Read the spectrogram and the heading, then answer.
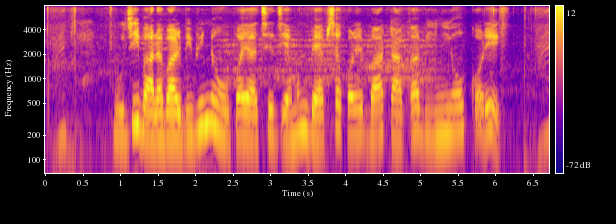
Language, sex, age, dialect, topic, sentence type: Bengali, female, 25-30, Standard Colloquial, banking, statement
